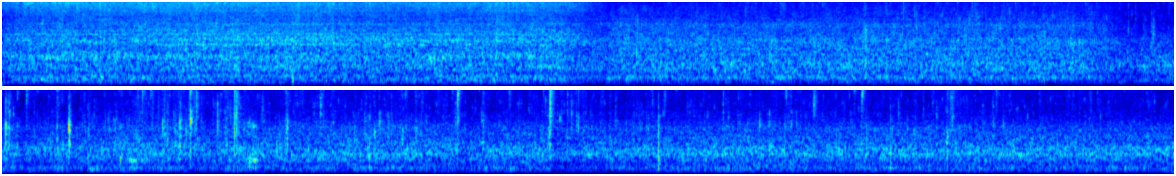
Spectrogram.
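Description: Steady hiss of rain falling on the tent, louder for the first seven seconds or so, with scattered sharp taps and pops from about halfway on.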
